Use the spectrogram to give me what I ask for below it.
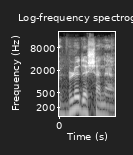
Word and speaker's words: Bleu de Chanel: Bleu de Chanel. That's the proper pronunciation.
